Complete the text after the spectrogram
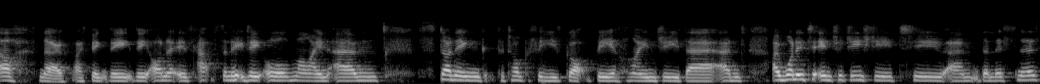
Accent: British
